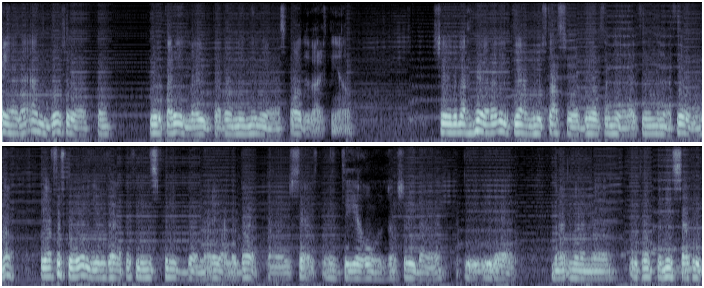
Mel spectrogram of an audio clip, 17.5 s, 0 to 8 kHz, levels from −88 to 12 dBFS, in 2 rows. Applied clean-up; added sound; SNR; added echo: neural separator model SepFormer DNS4.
